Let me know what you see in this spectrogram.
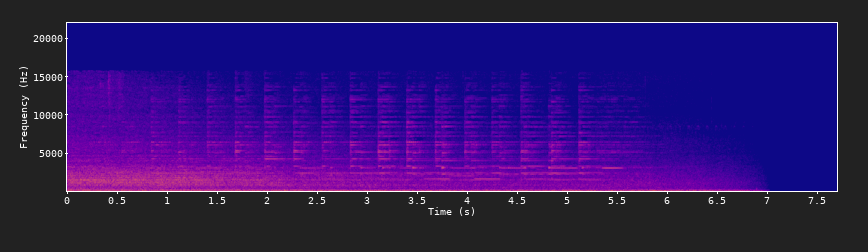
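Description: A V/Line VLocity diesel railcar train running away down the track, its rumble and rail noise slowly fading, with a run of quick light ticks partway through. The sound cuts off abruptly about seven seconds in.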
